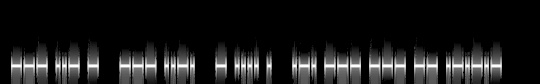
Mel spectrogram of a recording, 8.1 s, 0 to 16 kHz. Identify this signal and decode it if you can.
Morse code, heard as a keyed tone, about 25 wpm, 700 Hz. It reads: OUT OF THE ROOM.
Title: Sentences from Top 500 Words and Abbreviations 25wpm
